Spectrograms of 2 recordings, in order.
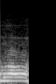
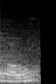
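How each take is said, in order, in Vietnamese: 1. Từ này được nói với thanh ngang. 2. Từ này được nói với thanh hỏi.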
